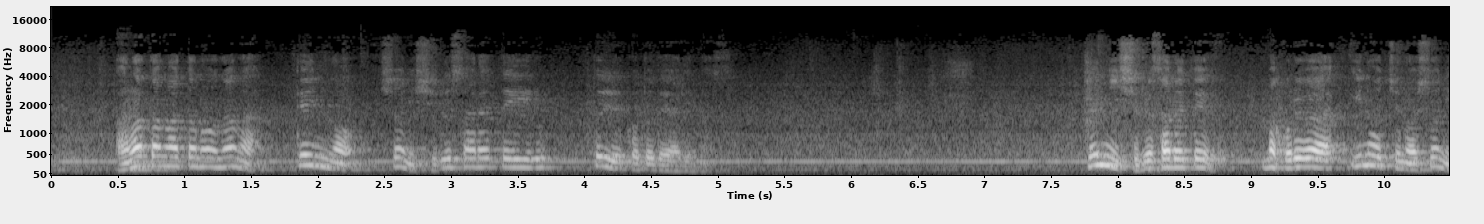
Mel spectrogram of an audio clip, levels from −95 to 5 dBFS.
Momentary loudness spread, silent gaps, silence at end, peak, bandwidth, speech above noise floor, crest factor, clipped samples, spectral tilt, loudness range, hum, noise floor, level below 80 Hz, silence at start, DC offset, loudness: 23 LU; none; 0 s; -2 dBFS; 11.5 kHz; 20 dB; 20 dB; under 0.1%; -6.5 dB/octave; 11 LU; none; -40 dBFS; -68 dBFS; 0 s; under 0.1%; -20 LUFS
